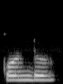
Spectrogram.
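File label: "kondo", Nigerian Pidgin, female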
